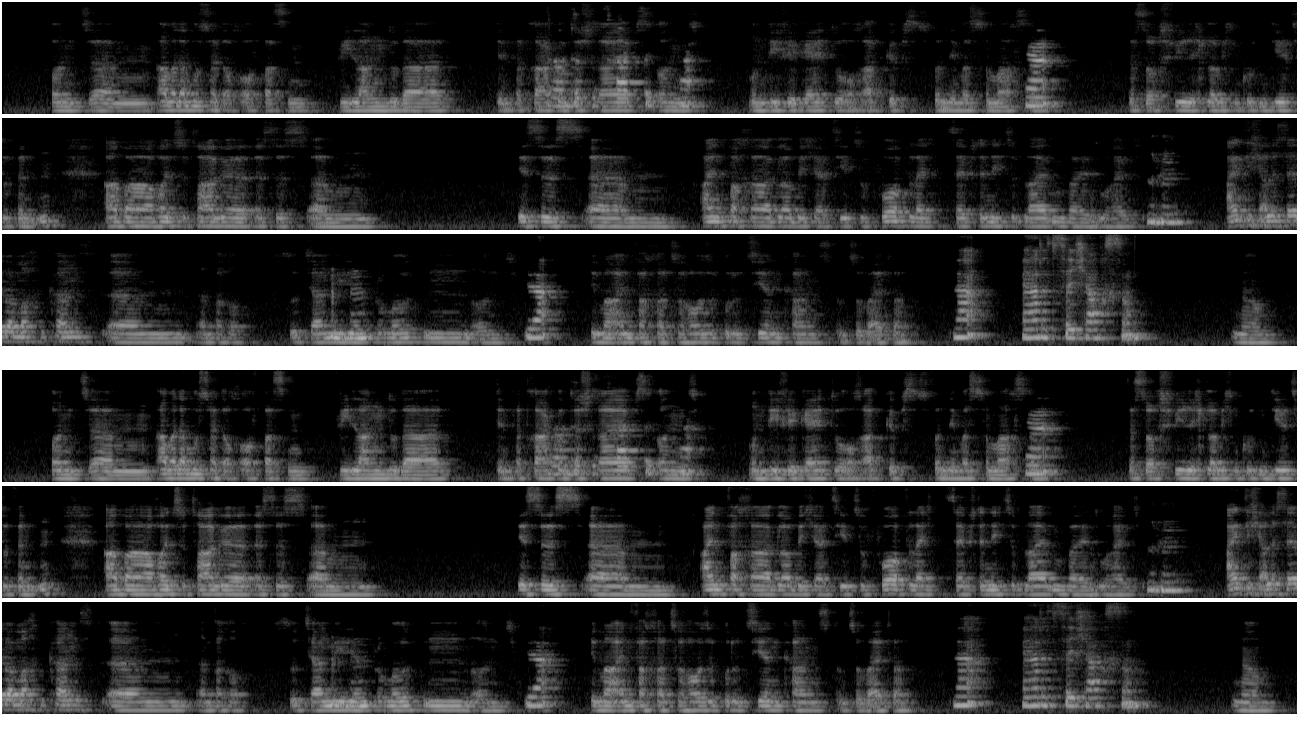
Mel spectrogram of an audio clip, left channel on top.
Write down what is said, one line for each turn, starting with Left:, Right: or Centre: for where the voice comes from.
Right: und ähm, aber da musst du halt auch aufpassen, wie lang du da den Vertrag
Left: Da
Right: unterschreibst
Left: unter Vertrag bist.
Right: und
Left: Ja,
Right: und wie viel Geld du auch abgibst von dem, was du machst
Left: ja.
Right: und das ist auch schwierig, glaube ich, einen guten Deal zu finden. Aber heutzutage ist es ähm, ist es ähm, einfacher, glaube ich, als je zuvor, vielleicht selbstständig zu bleiben, weil du halt
Left: Mhm.
Right: eigentlich alles selber machen kannst, ähm, einfach auf sozialen
Left: Mhm.
Right: Medien promoten und
Left: Ja,
Right: immer einfacher zu Hause produzieren kannst und so weiter.
Left: ja. Ja, das sehe ich auch so.
Right: Genau.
